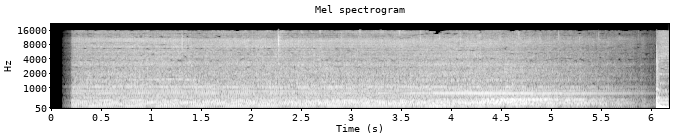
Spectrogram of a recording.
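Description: Submersible pump's electric motor running steadily out of water, with a contact tachometer pressed to its shaft to read its speed: a steady hum with a higher steady tone over it, fading out near the end.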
